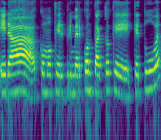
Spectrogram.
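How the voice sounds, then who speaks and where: Against a quiet background, a woman with a high pitch speaks fairly slowly in a Venezuelan accent. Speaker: cello teacher. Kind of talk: interview. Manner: hesitant, many fillers.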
